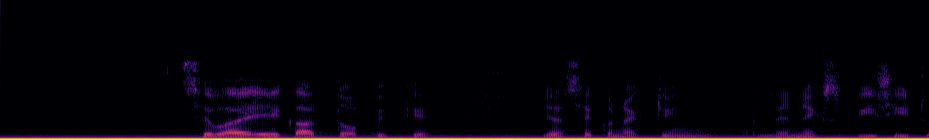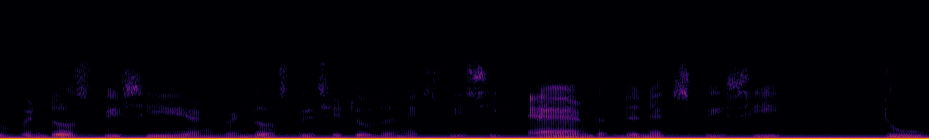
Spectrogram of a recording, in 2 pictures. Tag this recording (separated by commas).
Speech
